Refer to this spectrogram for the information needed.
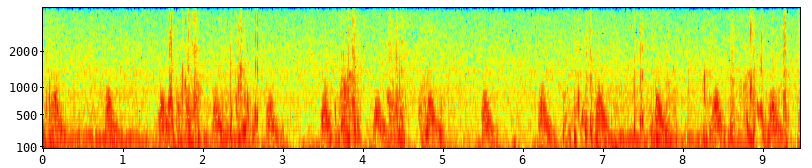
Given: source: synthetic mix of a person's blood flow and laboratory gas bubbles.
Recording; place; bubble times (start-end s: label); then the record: Doppler ultrasound of blood flow; subclavian vein
0.00-0.21 s: bubbles
1.54-2.06 s: bubbles
2.19-2.73 s: bubbles
3.50-3.99 s: bubbles
4.29-4.58 s: bubbles
4.69-5.04 s: bubbles
6.48-7.03 s: bubbles
7.36-7.54 s: bubbles
7.57-7.95 s: bubbles
8.22-8.38 s: bubbles
8.56-9.34 s: bubbles
9.45-9.47 s: bubbles
From the record:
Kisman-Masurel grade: 333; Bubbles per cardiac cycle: rolling drumbeat, 9 or more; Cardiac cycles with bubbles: 50 to 99%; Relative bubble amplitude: loud (0.450 to 0.775); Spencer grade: 3 (all of the cardiac periods contain showers or single bubble signals, but not dominating or overriding the cardiac motion signals); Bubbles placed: anywhere in the cardiac cycle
